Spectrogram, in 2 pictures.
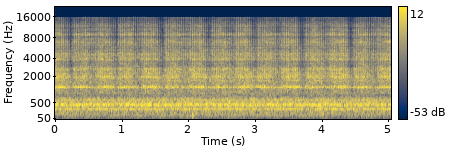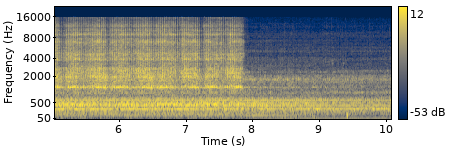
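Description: Bench grinder running while a steel chisel's bevel is ground against the wheel at a low 17-degree angle: a steady hiss of grinding over the motor's hum. About eight seconds in the grinding hiss cuts off suddenly as the chisel is lifted off the wheel, and the grinder's motor runs on alone.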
